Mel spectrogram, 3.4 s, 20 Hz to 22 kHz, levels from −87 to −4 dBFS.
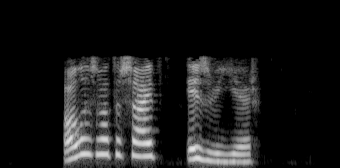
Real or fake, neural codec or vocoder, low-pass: real; none; 5.4 kHz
